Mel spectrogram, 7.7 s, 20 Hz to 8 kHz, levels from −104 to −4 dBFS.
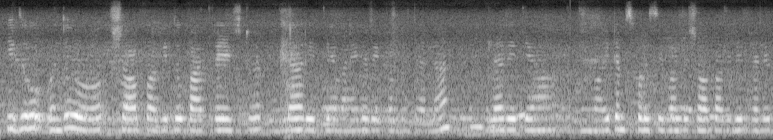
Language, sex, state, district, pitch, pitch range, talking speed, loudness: Kannada, female, Karnataka, Dakshina Kannada, 235 Hz, 230-245 Hz, 140 wpm, -17 LUFS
